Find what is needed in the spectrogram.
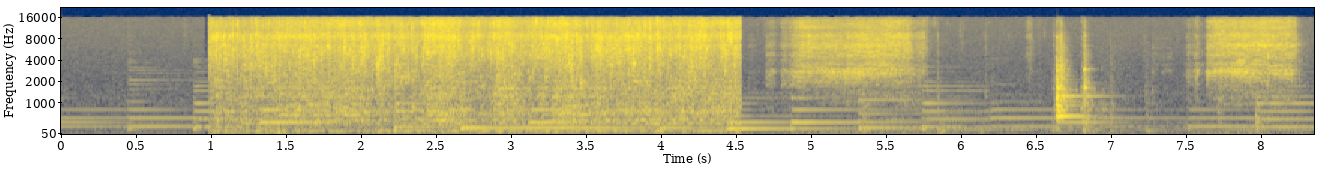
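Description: Kitchen tap running through a pull-out spray head onto hands and a carrot being rinsed, splashing into a stainless steel sink. The water runs loud for about three and a half seconds from about a second in, then comes in shorter, quieter spells.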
